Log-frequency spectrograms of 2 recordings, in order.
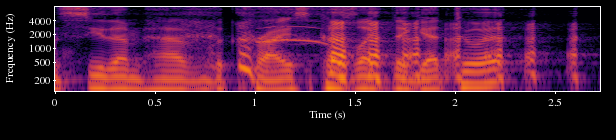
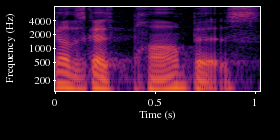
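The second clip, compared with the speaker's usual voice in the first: ordinary talk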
